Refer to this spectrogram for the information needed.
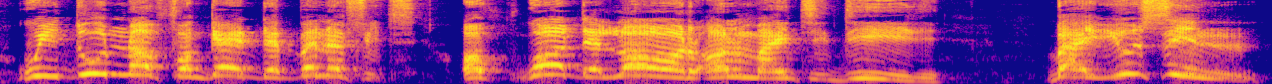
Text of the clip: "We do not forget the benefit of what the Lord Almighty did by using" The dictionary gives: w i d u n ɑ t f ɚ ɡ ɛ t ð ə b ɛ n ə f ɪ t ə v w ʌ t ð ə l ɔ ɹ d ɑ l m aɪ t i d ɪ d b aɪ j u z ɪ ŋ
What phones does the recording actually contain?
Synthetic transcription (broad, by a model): w i d u n ɑ t f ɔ ɡ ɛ t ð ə b ɛ n ə f ɪ t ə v w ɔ t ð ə l ɔ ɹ d ɑ l m aɪ t i d ɪ d b aɪ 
